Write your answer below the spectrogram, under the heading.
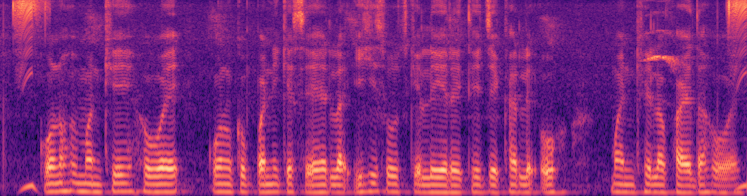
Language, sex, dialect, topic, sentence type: Chhattisgarhi, male, Eastern, banking, statement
